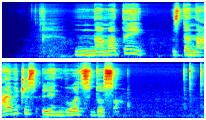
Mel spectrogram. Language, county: Lithuanian, Vilnius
